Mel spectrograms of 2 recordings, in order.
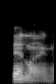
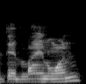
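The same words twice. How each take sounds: First: Deadline said firmly with a falling end; settled name. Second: Deadline One said as a puzzled rising question; trying out Deadline One with an unsure rising end; unsure name guess. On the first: Podcast host settling on the show's name, firm and falling. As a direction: land on Deadline with a confident fall. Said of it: "It's called Deadline". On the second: Podcast host guessing the show's name, unsure rising tone. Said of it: "Whatever you, they call it". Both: Shown as a demonstration.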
